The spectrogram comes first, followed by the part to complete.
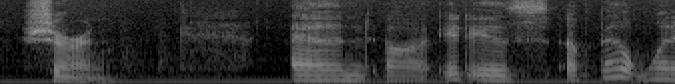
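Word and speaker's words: Tjörn: spell that it's t j o umlaut RN pronounced Sharon and it is about one hour north of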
